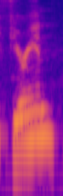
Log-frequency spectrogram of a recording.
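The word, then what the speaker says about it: Faerûn: How do you pronounce it? Faerun? Faerun?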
